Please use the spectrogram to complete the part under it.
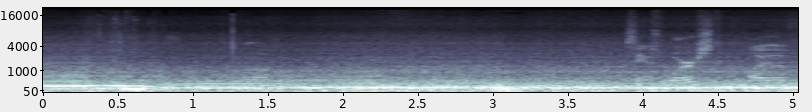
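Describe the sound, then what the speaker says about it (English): A Ford Fiesta ST with Mountune mods accelerates hard with wheel hop, heard from inside the car. The engine drone is loud and steady, its pitch shifting briefly near the start, with rough low rumble and faint road noise throughout. "So let's see if we can get some example wheel hop."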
